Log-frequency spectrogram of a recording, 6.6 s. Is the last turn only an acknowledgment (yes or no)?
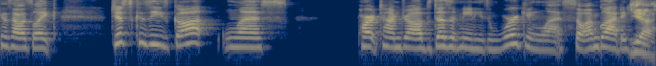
no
